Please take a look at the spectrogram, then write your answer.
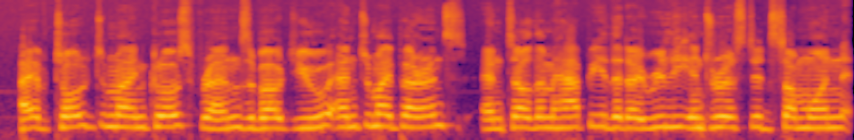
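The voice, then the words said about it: Feminine Russian accent. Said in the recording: “in a feminine Russian accent ... I may not do a Russian accent very well”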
